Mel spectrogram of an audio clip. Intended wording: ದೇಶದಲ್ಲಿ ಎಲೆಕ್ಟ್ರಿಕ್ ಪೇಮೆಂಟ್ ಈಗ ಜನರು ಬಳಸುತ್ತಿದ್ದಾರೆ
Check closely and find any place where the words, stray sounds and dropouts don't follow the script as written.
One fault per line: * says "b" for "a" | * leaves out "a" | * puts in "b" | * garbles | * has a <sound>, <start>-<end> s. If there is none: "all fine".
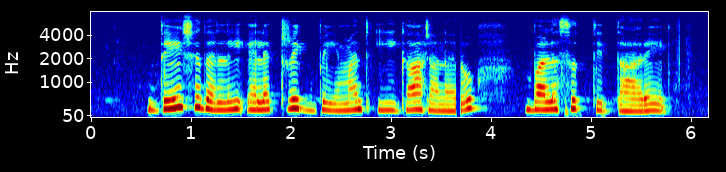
* has a dropout, 3.7-3.7 s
